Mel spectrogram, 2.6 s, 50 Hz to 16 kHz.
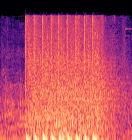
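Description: An automatic weapon fires in The Order: 1886, a shooter video game. A rapid burst of about eight or nine loud, punchy shots lasts roughly a second and a half, then a short reverberant tail follows.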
